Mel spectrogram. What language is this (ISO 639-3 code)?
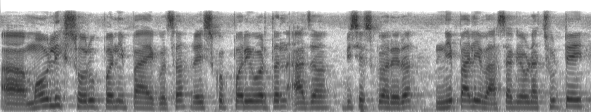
nep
